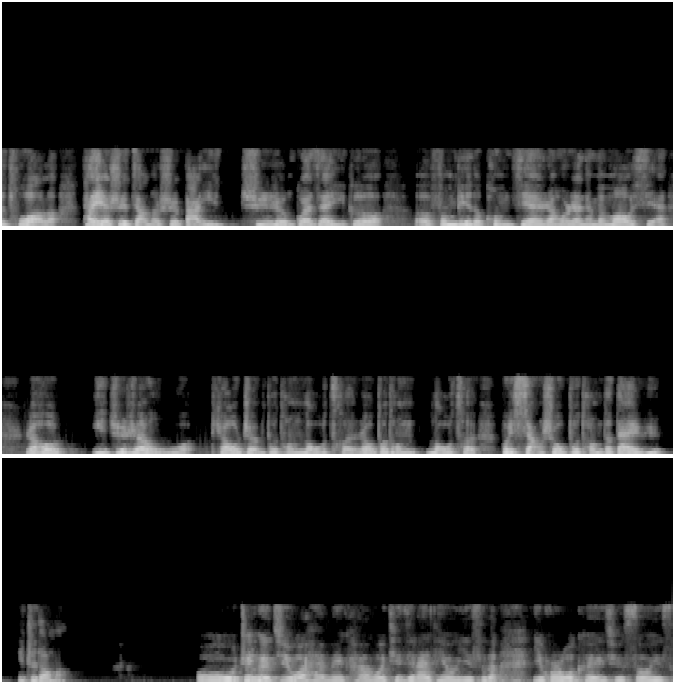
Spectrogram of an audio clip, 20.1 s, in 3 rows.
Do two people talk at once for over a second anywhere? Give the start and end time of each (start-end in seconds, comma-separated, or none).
none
